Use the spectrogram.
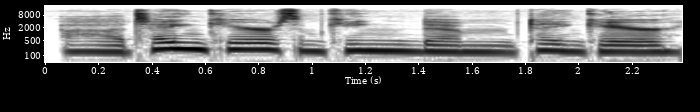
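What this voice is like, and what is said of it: Put-on Appalachian holler accent. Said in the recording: “I've already got that holler accent down.”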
